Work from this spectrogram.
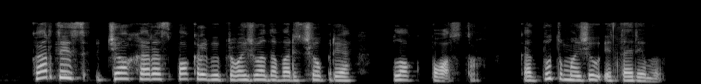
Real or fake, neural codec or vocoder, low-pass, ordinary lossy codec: real; none; 7.2 kHz; AAC, 48 kbps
